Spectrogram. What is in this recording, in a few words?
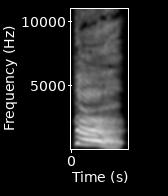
Hurt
